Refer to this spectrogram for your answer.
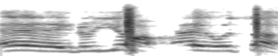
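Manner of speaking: very high, ridiculous cartoony New York accent. Retelling how the speaker's uncle called someone over for a photo: cartoony New York accent. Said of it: "ridiculous, cartoony with it".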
